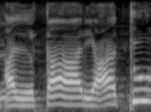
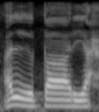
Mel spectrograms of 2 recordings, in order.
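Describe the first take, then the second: First: The word ends with a t sound and vowel. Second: The word ends without any t sound. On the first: The reciter continues into the next words. "തൂ എന്നാ പറഞ്ഞത്" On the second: The reciter stops after this word. "അൽ ഖാരിയൻ്റെ അവിടെ നിർത്തി വെക്കാം"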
